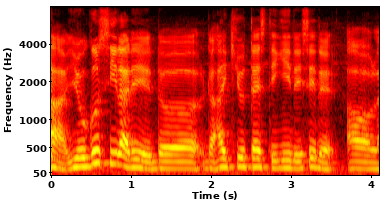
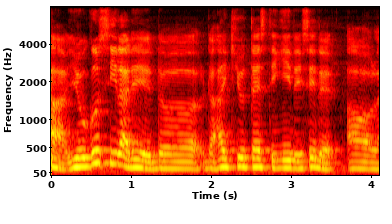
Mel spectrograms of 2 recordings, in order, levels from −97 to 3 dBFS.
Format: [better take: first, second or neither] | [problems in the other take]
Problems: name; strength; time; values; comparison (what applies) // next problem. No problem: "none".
first | room echo; dies away in 0.4 s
